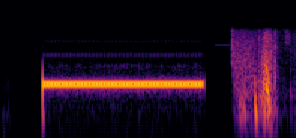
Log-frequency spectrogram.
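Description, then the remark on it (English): A telephone ringback tone sounds once on a call to author Jasmine Guillory, a steady electronic hum lasting over a second and a half, followed by a brief muffled clatter as the line seems to pick up. “And finally, I managed to get her on the phone right as she wrapped up her book tour for The Wedding Party.”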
